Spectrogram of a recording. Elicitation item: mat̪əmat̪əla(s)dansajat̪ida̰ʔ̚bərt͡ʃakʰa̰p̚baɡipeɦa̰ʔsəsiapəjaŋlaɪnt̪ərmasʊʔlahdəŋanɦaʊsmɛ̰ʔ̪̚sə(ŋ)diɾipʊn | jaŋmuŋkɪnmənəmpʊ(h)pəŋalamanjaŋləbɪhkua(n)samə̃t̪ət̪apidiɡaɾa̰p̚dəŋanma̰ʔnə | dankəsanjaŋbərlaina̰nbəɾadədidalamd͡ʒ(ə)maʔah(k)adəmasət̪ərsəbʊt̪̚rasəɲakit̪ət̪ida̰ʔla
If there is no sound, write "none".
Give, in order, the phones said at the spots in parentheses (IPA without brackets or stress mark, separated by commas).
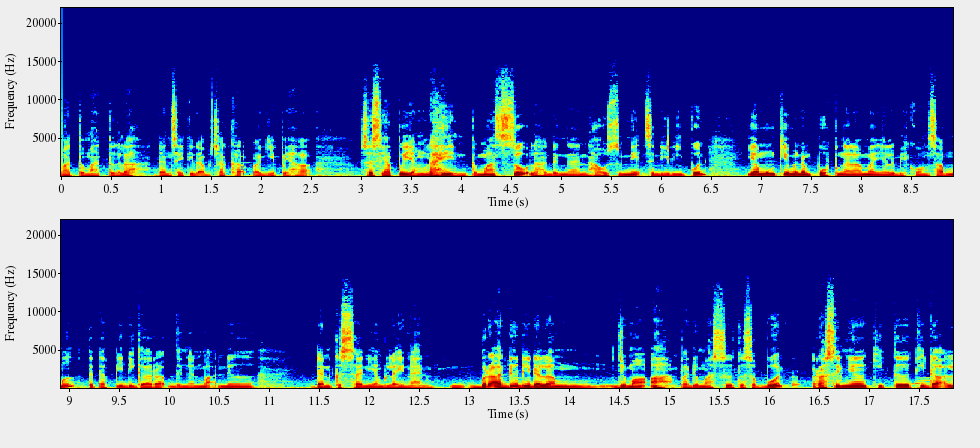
h, n, h, ŋ, ə, p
